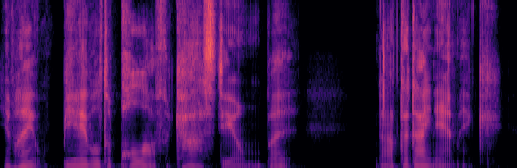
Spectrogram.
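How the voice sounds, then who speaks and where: A man playing an exasperated but secretly caring supervillain in an intimate ASMR audio roleplay, wry and gravelly. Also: sits low, very animated, a little slow, fairly bright tone, heavily acted.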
